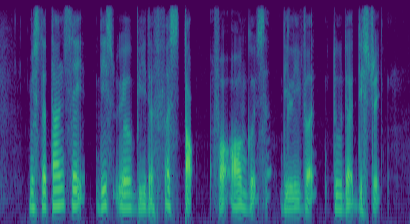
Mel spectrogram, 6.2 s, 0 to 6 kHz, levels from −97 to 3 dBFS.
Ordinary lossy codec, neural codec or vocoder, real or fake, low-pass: none; none; real; 5.4 kHz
